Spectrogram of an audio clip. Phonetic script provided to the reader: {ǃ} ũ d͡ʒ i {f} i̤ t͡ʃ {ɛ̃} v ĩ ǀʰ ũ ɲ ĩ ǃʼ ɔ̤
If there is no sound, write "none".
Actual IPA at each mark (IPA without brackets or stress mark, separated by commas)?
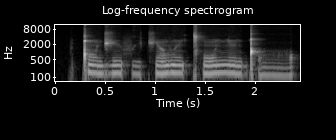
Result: ǃ, f, ə̃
